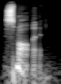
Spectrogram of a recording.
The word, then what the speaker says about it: Smollett: Smollett? – Smollett.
